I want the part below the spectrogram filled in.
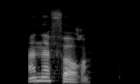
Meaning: anaphora (repetition of a phrase used for emphasis)
- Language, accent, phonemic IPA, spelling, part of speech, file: French, France, /a.na.fɔʁ/, anaphore, noun, LL-Q150 (fra)-anaphore.wav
